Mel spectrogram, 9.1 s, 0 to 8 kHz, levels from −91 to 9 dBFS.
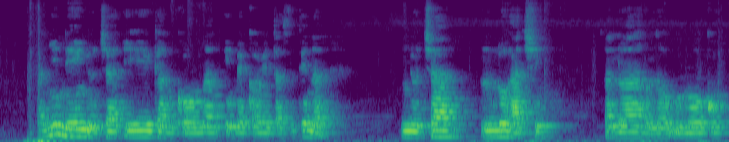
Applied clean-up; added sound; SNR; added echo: none; Alarm / Insect; 18 dB; reverberation time 0.5 s.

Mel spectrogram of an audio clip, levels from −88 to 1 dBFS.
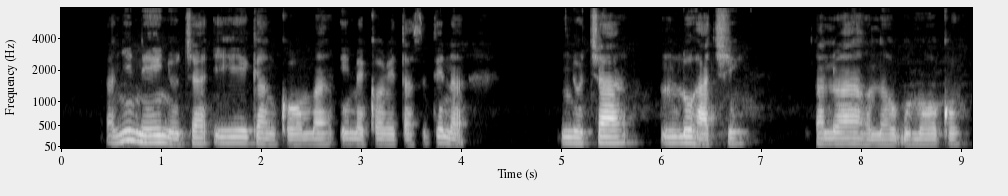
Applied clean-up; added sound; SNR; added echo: none; none; none; none.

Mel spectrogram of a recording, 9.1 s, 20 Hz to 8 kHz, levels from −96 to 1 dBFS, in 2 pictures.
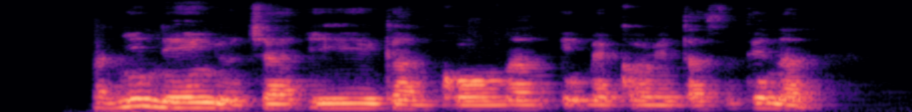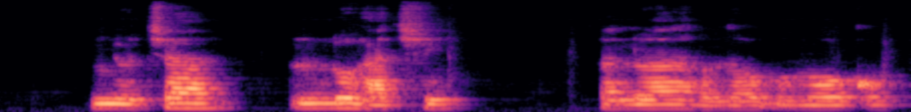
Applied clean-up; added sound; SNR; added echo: neural mask model DeepFilterNet 3.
